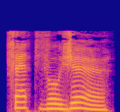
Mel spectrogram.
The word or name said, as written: faites vos jeux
